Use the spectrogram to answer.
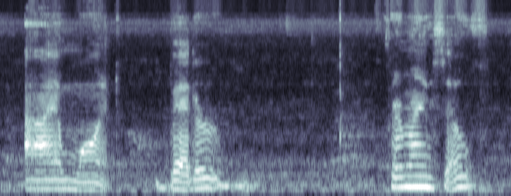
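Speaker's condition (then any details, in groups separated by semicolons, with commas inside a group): Cerebral palsy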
